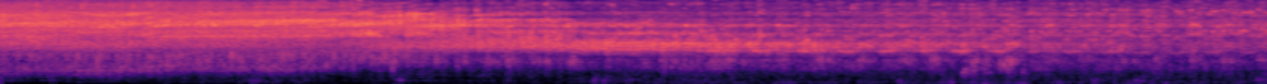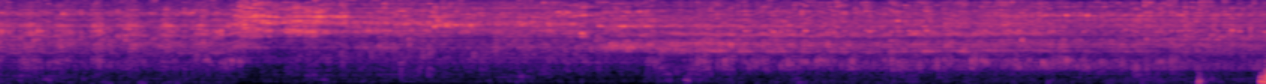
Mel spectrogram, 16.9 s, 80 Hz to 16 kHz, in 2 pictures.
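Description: A small Dspiae power sander works at 600 grit over rough layering, giving a buzzing, rattling whir that is loud at first and then settles into a steady grinding hum, close by with no talking.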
